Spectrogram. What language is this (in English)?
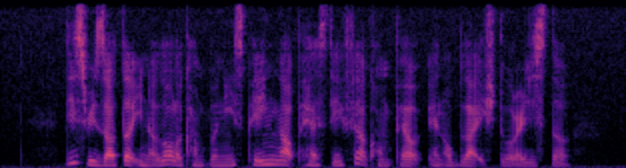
English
